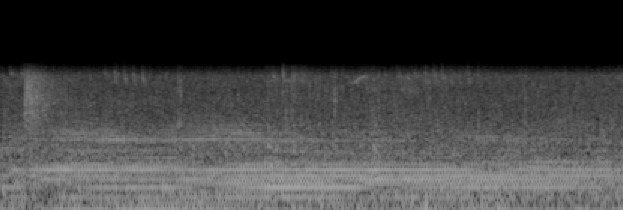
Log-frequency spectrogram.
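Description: A motor running steadily, a low even hum, with a short scrape about half a second in.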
